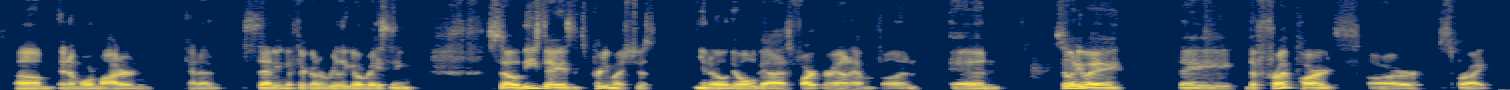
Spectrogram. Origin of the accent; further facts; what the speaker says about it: Texas, United States; That's my home state in Texas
